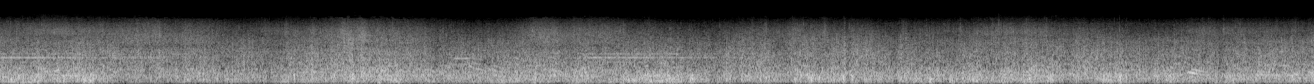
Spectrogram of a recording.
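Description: Strong wind buffeting the microphone over choppy waves splashing and washing against a concrete shoreline, a steady, loud rush throughout.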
